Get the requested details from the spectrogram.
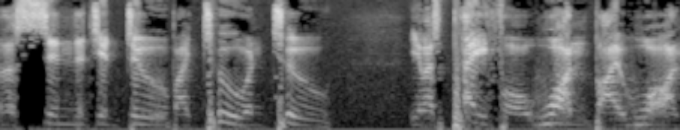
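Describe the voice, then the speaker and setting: Putting on a raspy character voice, a man talks at a fairly slow pace with a fairly high pitch. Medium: read story. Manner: scornful, commanding.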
